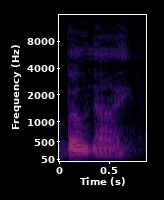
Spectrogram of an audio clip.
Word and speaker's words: boni: called the privatio boni. I'll spell that for you, since I can't write it. It's P-R-I-V-A-T-I-O, privatio. Boni is B-O-N-I.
